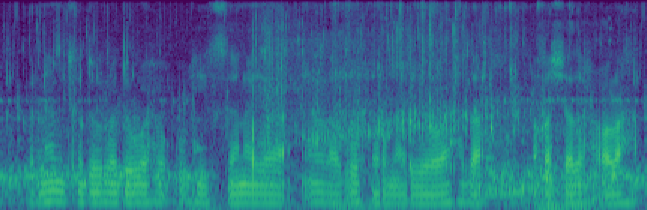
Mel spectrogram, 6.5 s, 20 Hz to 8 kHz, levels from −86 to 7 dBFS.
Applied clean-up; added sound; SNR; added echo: none; Sink (filling or washing); 5 dB; none.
